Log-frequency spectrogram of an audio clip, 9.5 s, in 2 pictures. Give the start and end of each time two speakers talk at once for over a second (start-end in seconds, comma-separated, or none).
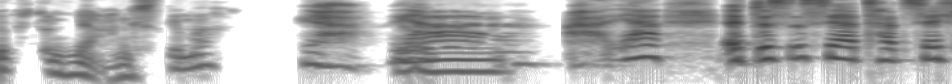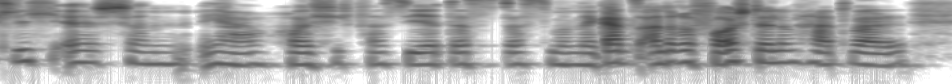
none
